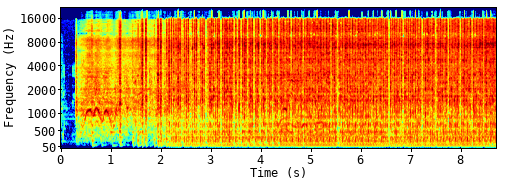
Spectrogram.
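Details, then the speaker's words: Abandoned 1950s-60s Willys Jeep truck fed from a leaky fuel can: fast, steady cranking for seconds without catching; suspected no working fuel pump, exhaust works, some smoke. "I don't think we have a working fuel pump. We have a working exhaust."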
